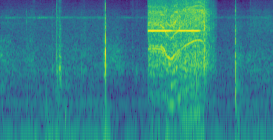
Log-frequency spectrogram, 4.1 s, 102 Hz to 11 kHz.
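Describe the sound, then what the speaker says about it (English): A power drill whirs for about a second while fitting Mud Busters to a General XP 1000, its pitch dipping as it bites in, among scattered clicks and taps nearby. "I'm gonna just go ahead and drill that one"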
